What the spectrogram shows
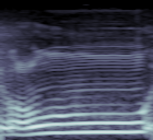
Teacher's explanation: عین واو پیش عو، یہ واو مدہ ہے، واو ساکن سے پہلے پیش آ گیا، واو مدہ ہے، ایک الف کھینچیں گے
